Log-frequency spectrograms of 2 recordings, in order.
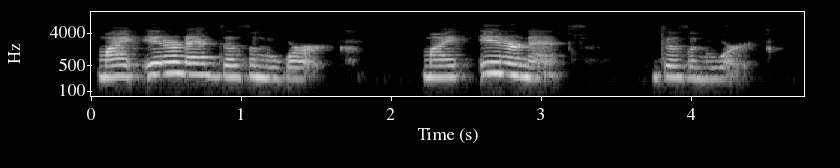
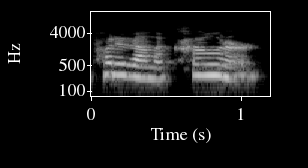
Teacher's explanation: I chose to say the silent T version because in a fast speech, it is more convenient.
